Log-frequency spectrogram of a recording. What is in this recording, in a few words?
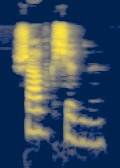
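"шавксьӧдны", Komi, female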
